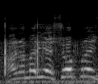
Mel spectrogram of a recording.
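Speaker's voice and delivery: loud shouted name; real sideline shout; calling out. Real, not acted. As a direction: yell at a player to get her attention. Coach calling a player.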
